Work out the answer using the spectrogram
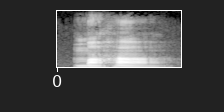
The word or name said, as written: maha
